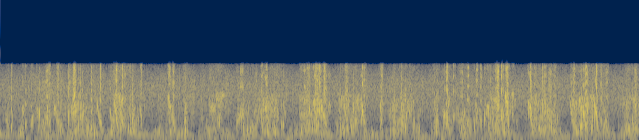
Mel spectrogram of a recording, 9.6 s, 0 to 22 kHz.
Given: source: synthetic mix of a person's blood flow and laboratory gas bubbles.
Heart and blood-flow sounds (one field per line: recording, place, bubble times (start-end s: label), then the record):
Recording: Doppler ultrasound of blood flow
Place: precordium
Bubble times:
0.07-2.18 s: bubbles
2.46-2.85 s: bubbles
2.98-3.39 s: bubbles
3.52-4.30 s: bubbles
4.49-4.99 s: bubbles
5.01-5.53 s: bubbles
5.67-5.77 s: bubbles
5.82-6.33 s: bubbles
6.43-7.79 s: bubbles
7.90-8.45 s: bubbles
8.53-9.16 s: bubbles
9.26-9.60 s: bubbles
From the record:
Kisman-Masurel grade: 444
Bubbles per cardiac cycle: continuous sound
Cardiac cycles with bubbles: 100%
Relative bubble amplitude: maximal (0.775 to 0.999)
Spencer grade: 4 (maximum detectable bubble signal sounding continuously throughout systole and diastole of every cardiac period, and overriding the amplitude of the normal cardiac signals)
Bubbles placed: anywhere in the cardiac cycle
